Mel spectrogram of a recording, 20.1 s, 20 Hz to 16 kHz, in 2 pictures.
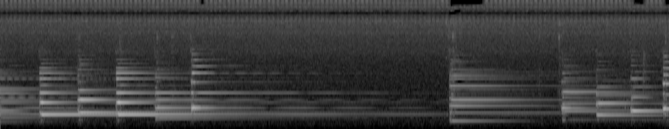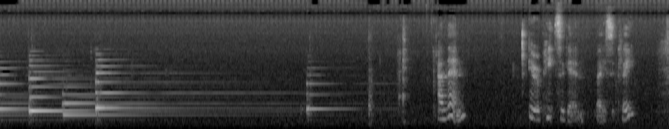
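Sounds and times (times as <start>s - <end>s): digital piano playing slowly: 0.0s - 16.0s.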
